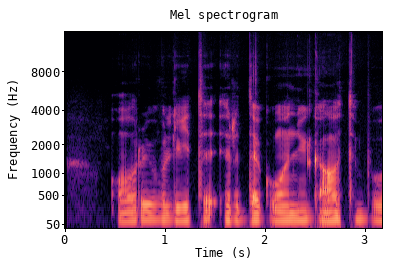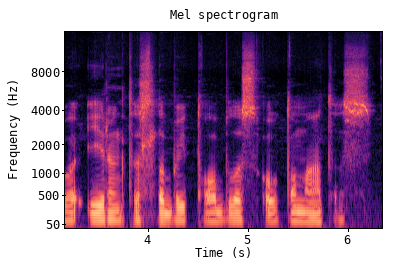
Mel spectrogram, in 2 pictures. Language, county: Lithuanian, Vilnius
